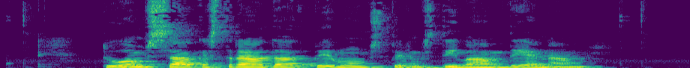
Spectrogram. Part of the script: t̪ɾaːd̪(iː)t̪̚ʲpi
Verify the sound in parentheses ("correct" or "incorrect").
incorrect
